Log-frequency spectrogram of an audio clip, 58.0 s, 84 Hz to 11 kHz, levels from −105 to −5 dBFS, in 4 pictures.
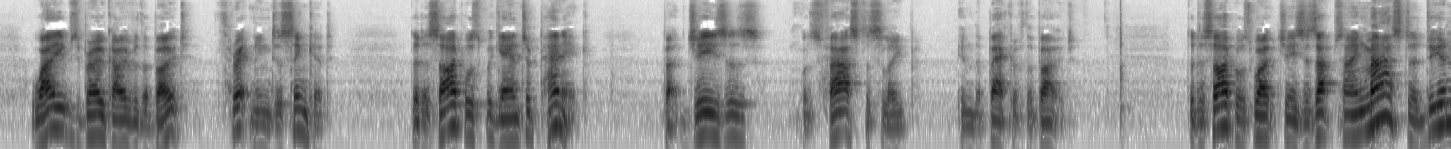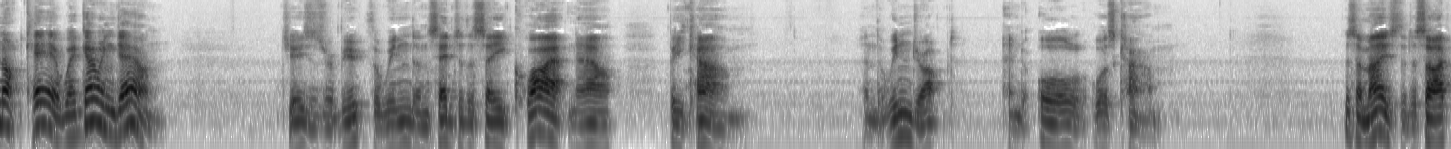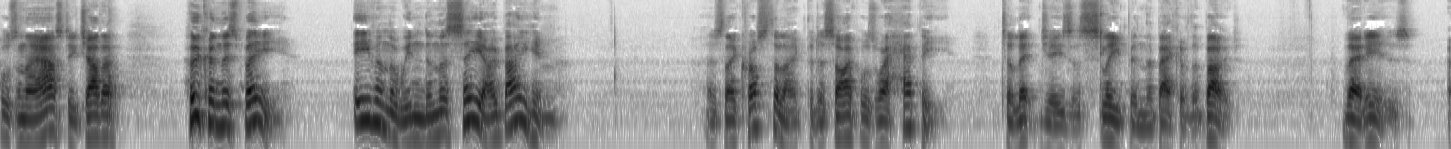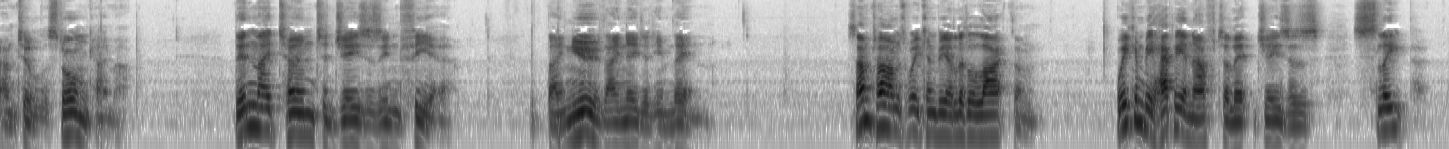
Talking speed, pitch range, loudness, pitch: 140 wpm, 100-145 Hz, -23 LUFS, 120 Hz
